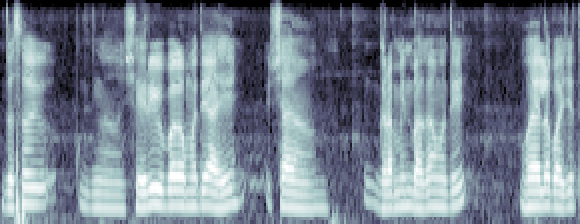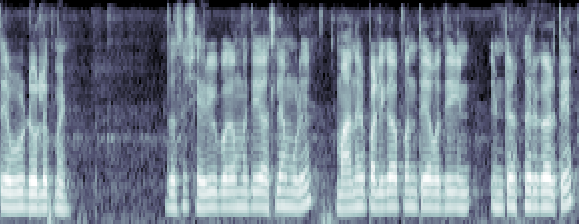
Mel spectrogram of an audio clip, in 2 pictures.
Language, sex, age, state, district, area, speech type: Marathi, male, 30-45, Maharashtra, Akola, urban, spontaneous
